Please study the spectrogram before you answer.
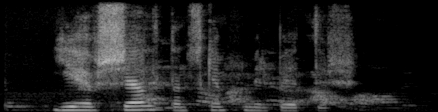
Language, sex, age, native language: Icelandic, female, 12, Icelandic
